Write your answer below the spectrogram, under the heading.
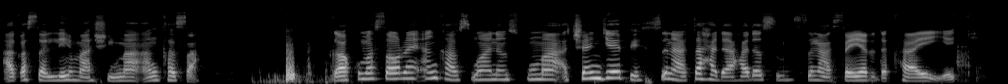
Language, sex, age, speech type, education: Hausa, female, 15-29, spontaneous, primary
